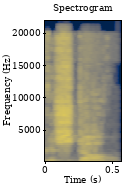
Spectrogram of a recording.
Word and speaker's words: gestalt: gestalt theorists from germany that's how you say it you don't say je or st you say stalt with a sh in there the gestalt theorists said you've got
